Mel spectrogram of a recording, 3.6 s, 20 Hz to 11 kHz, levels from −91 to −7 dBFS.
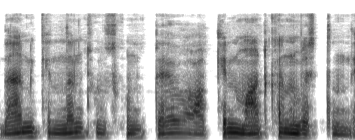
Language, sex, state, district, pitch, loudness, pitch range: Telugu, male, Andhra Pradesh, Srikakulam, 95 Hz, -21 LUFS, 90-100 Hz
